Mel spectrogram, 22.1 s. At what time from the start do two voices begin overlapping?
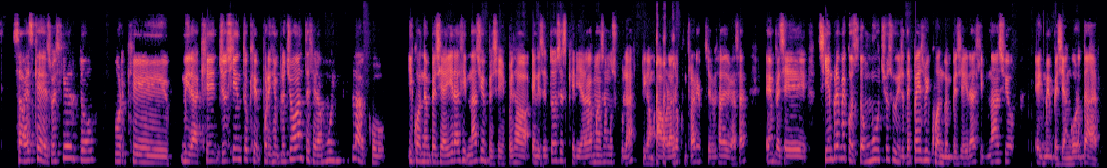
none

